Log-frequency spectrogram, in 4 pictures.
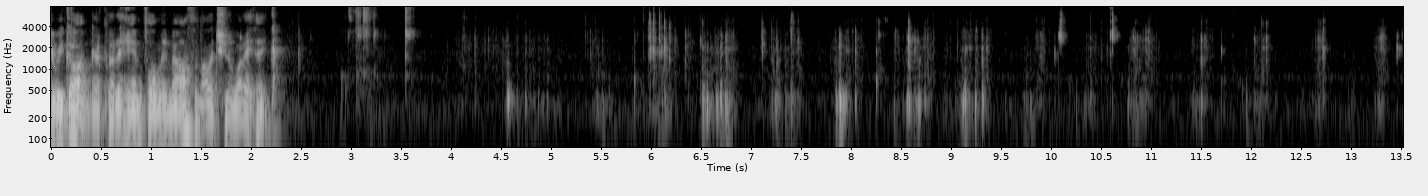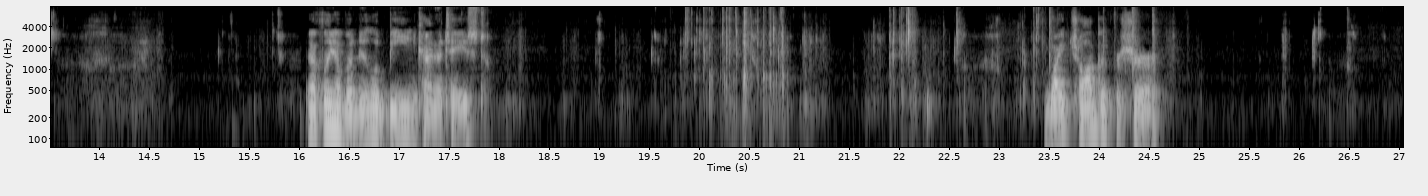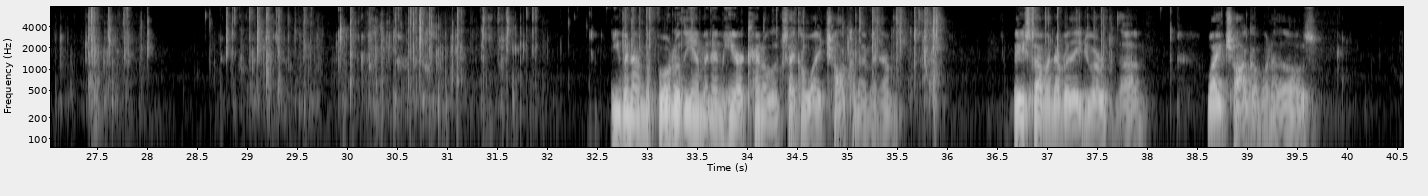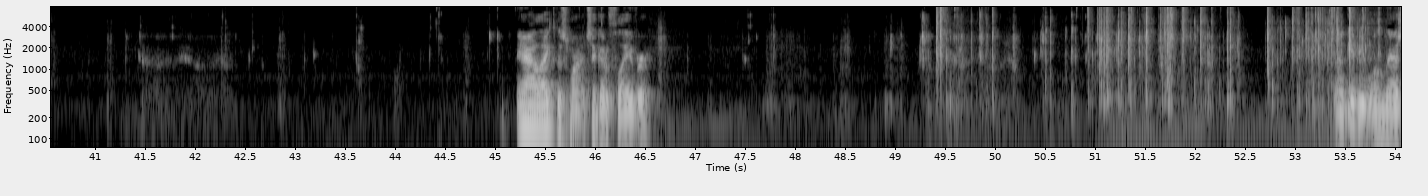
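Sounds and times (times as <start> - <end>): person chewing crunchy candy: 3.0 - 16.0, 17.8 - 33.2, 34.2 - 36.0, 36.8 - 38.4, 39.9 - 45.2, 46.6 - 54.0
plastic bag crinkling: 18.8 - 24.7, 27.0 - 33.2, 34.2 - 36.0, 36.8 - 37.8, 49.3 - 54.0.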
